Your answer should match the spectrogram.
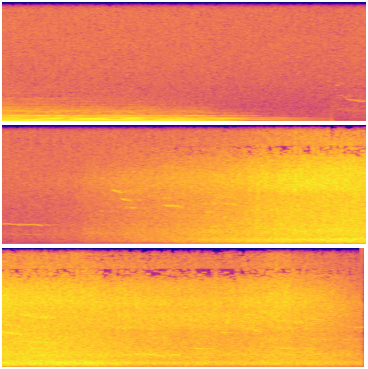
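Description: After a brief low, droning tone fades out, the steady wash of sea waves breaking on a shore rises and fills the scene, a loud, continuous roar of surf with no voices.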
